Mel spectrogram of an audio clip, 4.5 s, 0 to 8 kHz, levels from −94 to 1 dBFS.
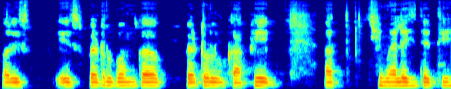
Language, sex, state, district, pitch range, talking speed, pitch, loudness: Hindi, male, Bihar, Supaul, 120-130 Hz, 145 wpm, 125 Hz, -26 LUFS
